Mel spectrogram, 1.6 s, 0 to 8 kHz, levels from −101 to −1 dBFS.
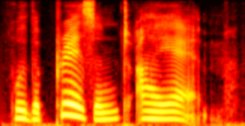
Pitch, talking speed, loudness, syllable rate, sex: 190 Hz, 185 wpm, -18 LUFS, 4.4 syllables/s, female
